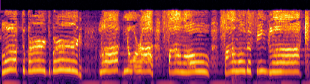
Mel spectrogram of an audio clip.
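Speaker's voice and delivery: very high, slow coaxing voice; urgent pointing. Retold or imitated. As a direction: plead with the baby to follow the finger. Mother urging baby to look.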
